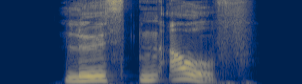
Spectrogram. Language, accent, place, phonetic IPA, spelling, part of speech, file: German, Germany, Berlin, [ˌløːstn̩ ˈaʊ̯f], lösten auf, verb, De-lösten auf.ogg
- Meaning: inflection of auflösen: 1. first/third-person plural preterite 2. first/third-person plural subjunctive II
